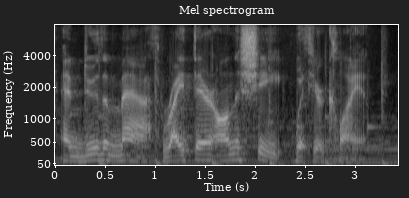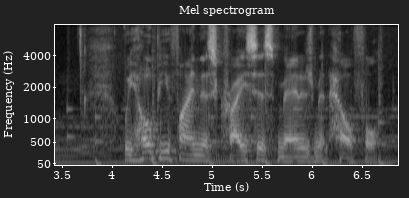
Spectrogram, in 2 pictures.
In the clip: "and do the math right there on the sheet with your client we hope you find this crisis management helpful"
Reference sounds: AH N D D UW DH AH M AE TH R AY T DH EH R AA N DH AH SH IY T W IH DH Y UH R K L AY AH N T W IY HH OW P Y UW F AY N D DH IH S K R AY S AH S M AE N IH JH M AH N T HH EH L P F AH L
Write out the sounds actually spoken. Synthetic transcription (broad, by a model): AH N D D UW DH AH M AE TH R AY T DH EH R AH N DH AH SH IY T W IH DH Y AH R K L AY AH N T W IY HH OW P Y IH F AY N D DH IH S K R AY S AH S M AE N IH JH M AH N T HH EH L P F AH L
